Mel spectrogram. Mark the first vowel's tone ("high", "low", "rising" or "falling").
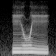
low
